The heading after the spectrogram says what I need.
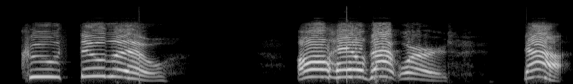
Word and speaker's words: Cthulhu: I love you guys her it's like it's pronounced katulu Cthulhu all hail that word yeah we'll just do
